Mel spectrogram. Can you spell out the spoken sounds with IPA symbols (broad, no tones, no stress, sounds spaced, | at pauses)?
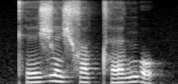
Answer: kʰ e ʒ l e ʒ s ʌ l tʰ ɛ l ŋ o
